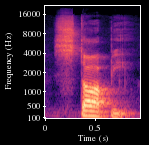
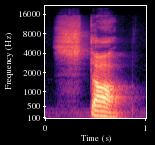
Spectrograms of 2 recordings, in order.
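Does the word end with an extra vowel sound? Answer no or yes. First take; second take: yes; no. First: An extra vowel sound follows the final p. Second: The word ends cleanly on the p. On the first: The speaker calls it wrong. "Repare que tem um i" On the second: The speaker calls it right. "o certo é stop"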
